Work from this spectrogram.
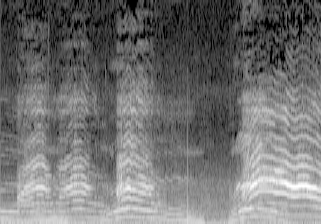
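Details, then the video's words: Pet cat producing a run of funny vocalizations: sliding, falling meows in quick sequence, then a longer loud rising-and-falling wail near the end. "Funny Sounds Cats Make"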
